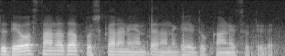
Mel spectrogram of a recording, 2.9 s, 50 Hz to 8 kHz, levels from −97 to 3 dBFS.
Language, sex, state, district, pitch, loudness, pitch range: Kannada, male, Karnataka, Bangalore, 105 Hz, -17 LUFS, 100-120 Hz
